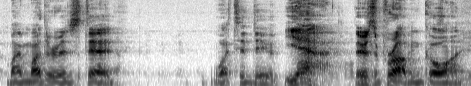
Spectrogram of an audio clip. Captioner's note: laughs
